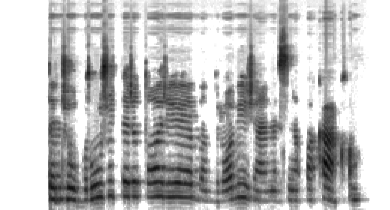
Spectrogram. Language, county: Lithuanian, Kaunas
